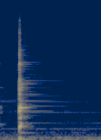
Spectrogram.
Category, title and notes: Instrument samples > String
Flicking the wood of a broken violin.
